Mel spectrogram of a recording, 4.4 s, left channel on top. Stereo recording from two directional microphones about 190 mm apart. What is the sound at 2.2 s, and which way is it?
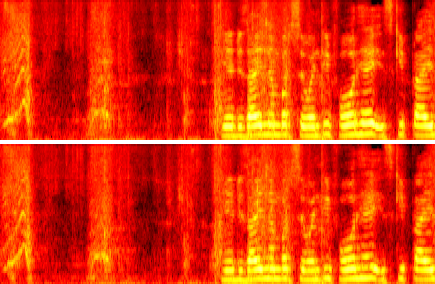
Speech, 45° left (ahead or behind).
